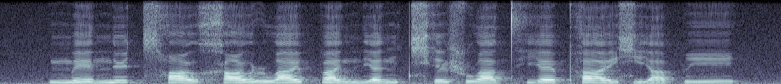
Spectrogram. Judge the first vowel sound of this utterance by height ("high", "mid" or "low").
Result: mid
